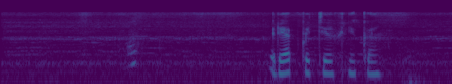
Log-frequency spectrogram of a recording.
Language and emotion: Russian, neutral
